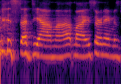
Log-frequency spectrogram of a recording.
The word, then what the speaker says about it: Satyama: And can you please introduce yourself because when I was saying your name, I didn't pronounce it the right way. Yeah, my name is Satyama.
